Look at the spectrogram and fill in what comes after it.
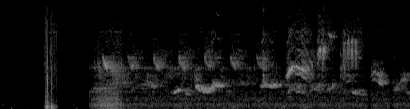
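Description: Faint birdsong: after a short click, a bird starts about a second and a half in with a run of short repeated chirps, then goes on with varied whistled notes that glide up and down.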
